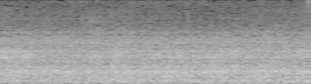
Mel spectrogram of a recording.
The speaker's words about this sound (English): Right now we're driving by this Great Salt Lake, which is almost impossible to see at nighttime.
